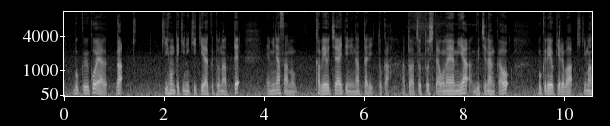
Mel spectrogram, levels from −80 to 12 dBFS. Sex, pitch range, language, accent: male, 95-120 Hz, Japanese, native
